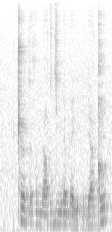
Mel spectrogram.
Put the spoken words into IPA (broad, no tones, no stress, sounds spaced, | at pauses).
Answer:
ǁ ə˞ ɡ ə˞ θ ʊ m i o̯ dˤ ə dʲ ə˞ ŋ ɛ b ɛ lʲ | rʲ ɑ ǃ ɪ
